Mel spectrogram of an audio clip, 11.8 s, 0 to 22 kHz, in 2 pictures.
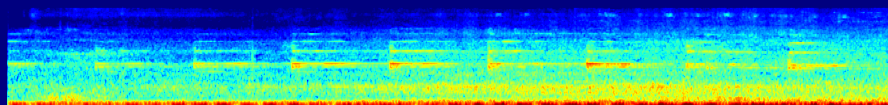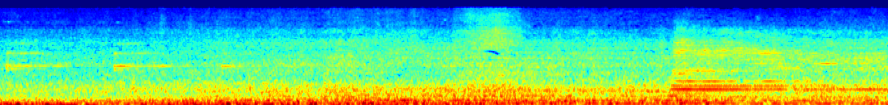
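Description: Diesel freight train led by EMD SD70M-2 and GE ES44DC locomotives rumbling past close by, with a locomotive bell striking about one and a half times a second and dropping a little in pitch as the locomotives go by. The bell stops about seven seconds in, leaving the rumble of the rolling freight cars, and a steady ringing tone comes in near the end.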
